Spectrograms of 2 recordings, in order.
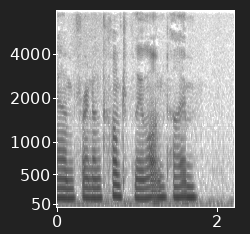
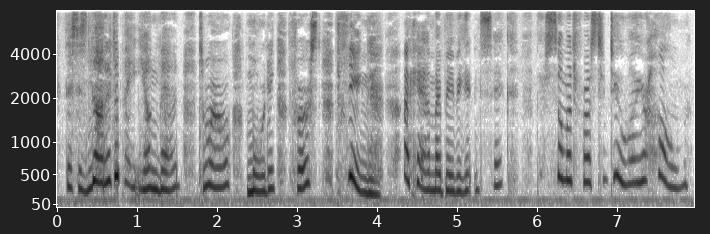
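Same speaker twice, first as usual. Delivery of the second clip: insistent mother; 12 semitones higher, 5 dB louder than usual. Acted. Mother overrules son about doctor visit, high insistent voice. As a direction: shut down the argument, pitched well up.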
